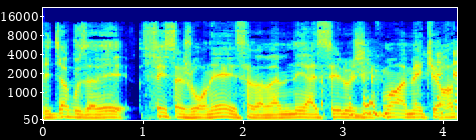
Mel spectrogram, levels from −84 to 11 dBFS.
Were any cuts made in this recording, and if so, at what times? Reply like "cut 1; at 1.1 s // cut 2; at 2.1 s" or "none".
none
